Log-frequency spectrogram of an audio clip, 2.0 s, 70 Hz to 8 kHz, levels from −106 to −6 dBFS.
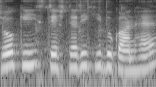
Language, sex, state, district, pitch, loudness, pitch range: Hindi, female, Uttar Pradesh, Budaun, 215 Hz, -26 LUFS, 205-225 Hz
